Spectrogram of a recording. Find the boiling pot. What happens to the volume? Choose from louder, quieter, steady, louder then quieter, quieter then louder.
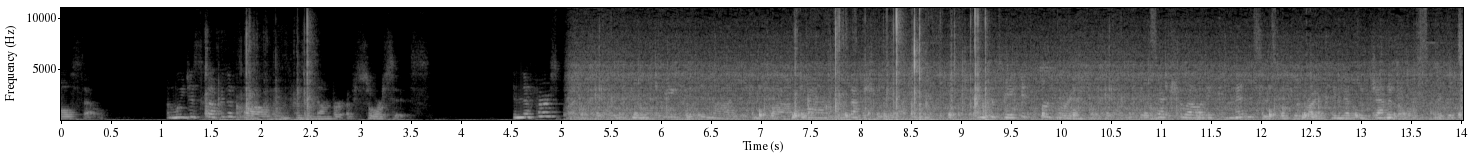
steady.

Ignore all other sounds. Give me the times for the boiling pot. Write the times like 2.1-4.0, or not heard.
5.0-13.9.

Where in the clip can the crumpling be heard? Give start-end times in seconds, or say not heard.
1.4-2.6, 7.3-9.3.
